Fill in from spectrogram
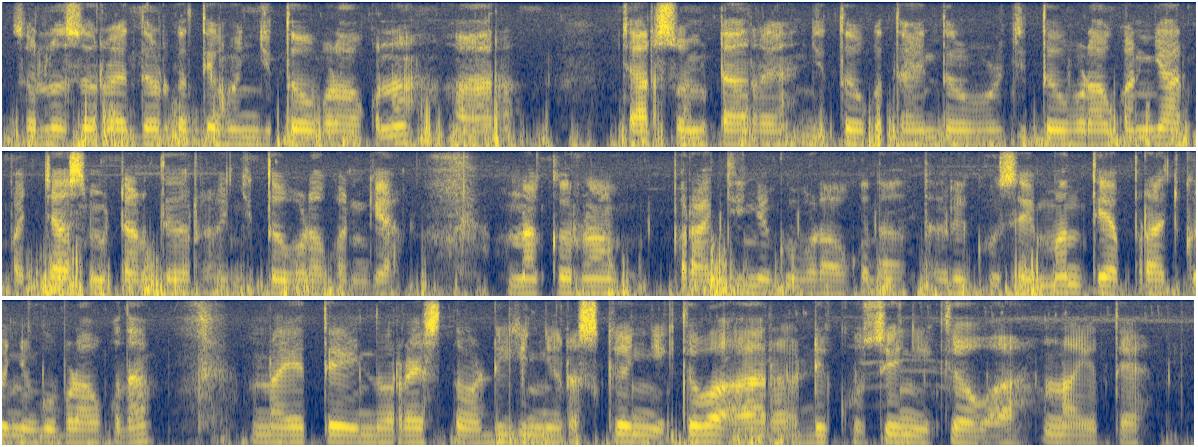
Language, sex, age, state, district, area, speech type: Santali, male, 18-30, Jharkhand, Pakur, rural, spontaneous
